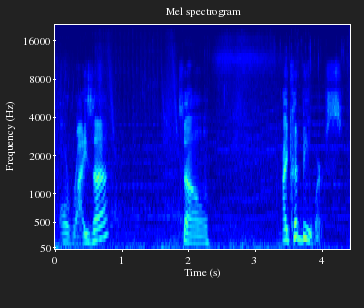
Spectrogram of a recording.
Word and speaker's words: Orisa: me see you said you said Arisa and and I thought you mispronounced orisa from OverWatch and I'm like that's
